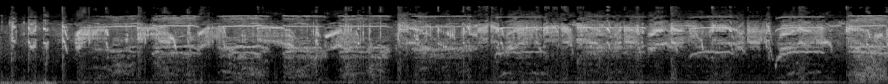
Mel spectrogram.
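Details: Swiftlet summoning call with wing flapping, used to attract swiftlets: steady, dense high twittering with squeaky rising notes and a thin constant high tone.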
